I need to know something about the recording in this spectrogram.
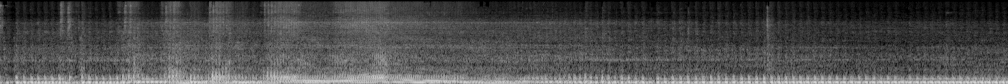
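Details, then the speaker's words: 1998 Honda 300 4x4 ATV, sitting for years, running after a Honda Foreman 450 carburetor was installed and the gas tank vented; steady single-cylinder thump at idle with a few throttle blips, no misses or knocking, no smoke. Normal running. "Hey, it was running really good. It wasn't even smoking."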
